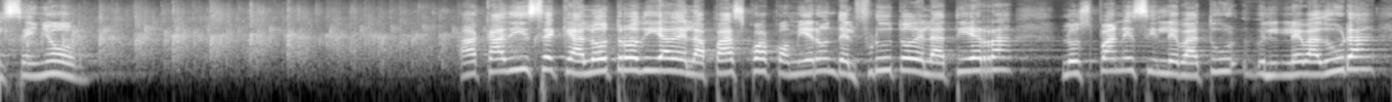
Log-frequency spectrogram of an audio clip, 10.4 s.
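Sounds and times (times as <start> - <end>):
speech: 0.0 - 0.8, 3.4 - 10.4
crowd applauding: 0.0 - 4.1.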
